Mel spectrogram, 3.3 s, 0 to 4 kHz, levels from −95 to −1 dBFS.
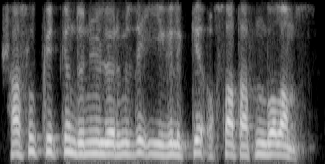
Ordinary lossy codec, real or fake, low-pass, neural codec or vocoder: Opus, 16 kbps; real; 3.6 kHz; none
